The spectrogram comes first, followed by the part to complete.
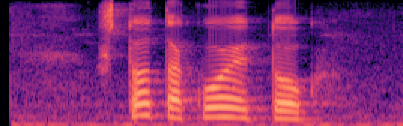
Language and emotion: Russian, neutral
